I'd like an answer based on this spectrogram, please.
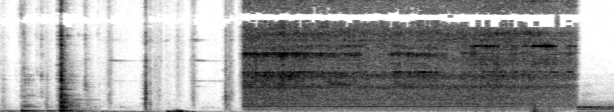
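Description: Faint clicks and a light knock of thin steel as a grinder-cut disc is pushed free of a steel plate, then a faint steady hiss that cuts off suddenly near the end.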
